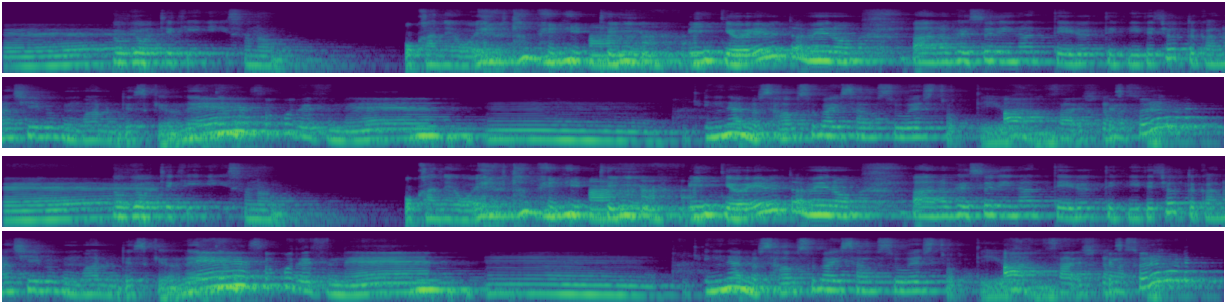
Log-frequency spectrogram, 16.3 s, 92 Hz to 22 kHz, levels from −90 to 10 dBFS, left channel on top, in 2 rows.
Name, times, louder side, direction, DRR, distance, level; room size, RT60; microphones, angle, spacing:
voice 1, 0.0-1.1 3.9-4.9 9.4-11.0 11.4-12.5 14.8-16.1, right 2 dB, 55° right, 7 dB, 0.9 m, -28 dB
voice 2, 0.7-1.9 2.7-4.3 4.6-9.7 10.9-11.2 12.8-15.2 15.5-15.9, right 1 dB, 5° right, 5 dB, 0.6 m, -24 dB
21.0 x 11.5 x 2.9 m, 1.2 s
head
